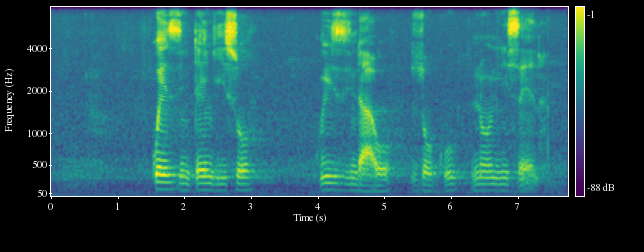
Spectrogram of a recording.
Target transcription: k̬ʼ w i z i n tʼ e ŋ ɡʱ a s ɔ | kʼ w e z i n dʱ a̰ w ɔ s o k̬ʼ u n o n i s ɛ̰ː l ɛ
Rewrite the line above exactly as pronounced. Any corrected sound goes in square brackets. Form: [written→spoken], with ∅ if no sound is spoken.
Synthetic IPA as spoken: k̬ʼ w [i→e] z i n tʼ e ŋ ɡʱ [a→i] s ɔ | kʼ w [e→i] z i n dʱ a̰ w ɔ [s→z] o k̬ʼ u n o n i s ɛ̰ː l [ɛ→a]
